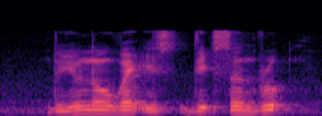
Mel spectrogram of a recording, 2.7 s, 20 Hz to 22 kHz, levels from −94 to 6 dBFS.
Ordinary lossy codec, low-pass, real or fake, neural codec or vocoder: none; 7.2 kHz; real; none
